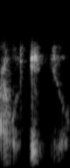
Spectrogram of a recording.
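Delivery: whispered, super soft, breathy voice. Retelling a man who would threaten them all the time, in a super soft voice. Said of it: "he had a real super soft voice".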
